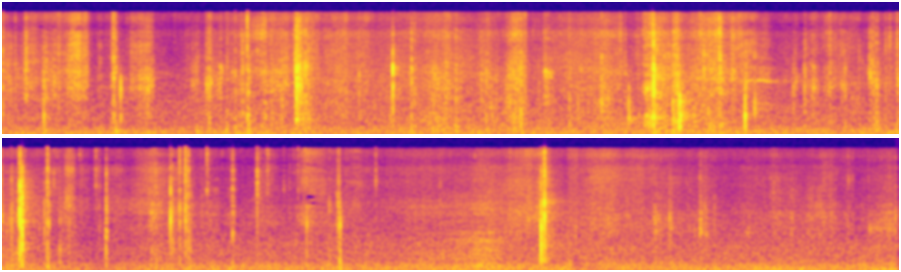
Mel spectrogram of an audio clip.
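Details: Indoor crinkling, tearing and crackling, like paper or plastic being handled in a small room, with sharp clicks scattered throughout and no animal voice.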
